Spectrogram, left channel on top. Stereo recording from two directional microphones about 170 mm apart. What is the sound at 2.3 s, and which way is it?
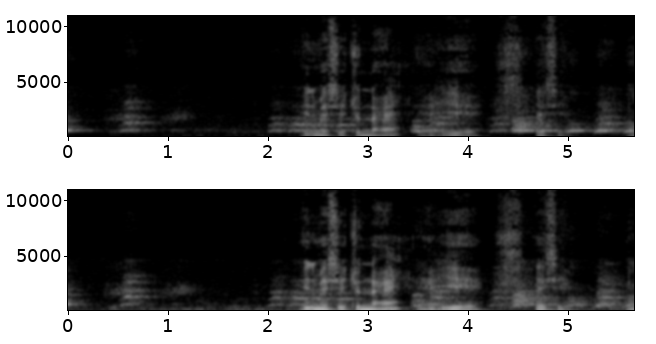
Speech, 10° right (ahead or behind).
